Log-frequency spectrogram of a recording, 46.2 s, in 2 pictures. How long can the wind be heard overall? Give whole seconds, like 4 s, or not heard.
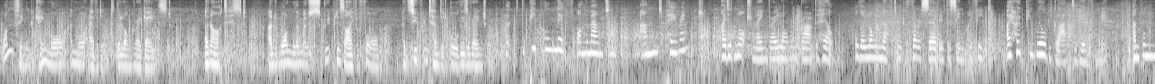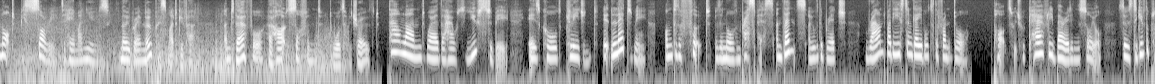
30 s.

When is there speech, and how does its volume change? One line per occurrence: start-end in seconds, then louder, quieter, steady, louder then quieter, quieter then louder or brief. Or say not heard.
0.0-46.1 steady.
